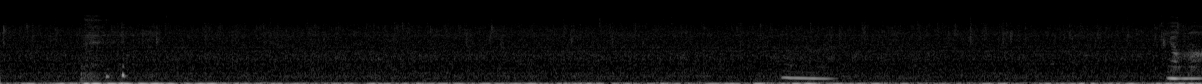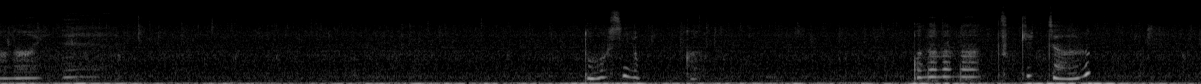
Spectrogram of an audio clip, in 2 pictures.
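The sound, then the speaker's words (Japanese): Rain falling as a steady, soft hiss that stays faint and even throughout, without a break. “雨で濡れちゃうかもしれないけど、どうする？”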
